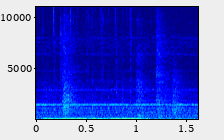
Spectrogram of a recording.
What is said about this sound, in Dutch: Koffiezetapparaat laat even van zijn horen.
